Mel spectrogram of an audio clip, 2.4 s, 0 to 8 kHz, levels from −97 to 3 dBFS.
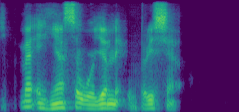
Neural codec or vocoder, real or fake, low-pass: codec, 16 kHz, 0.8 kbps, ZipCodec; fake; 7.2 kHz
